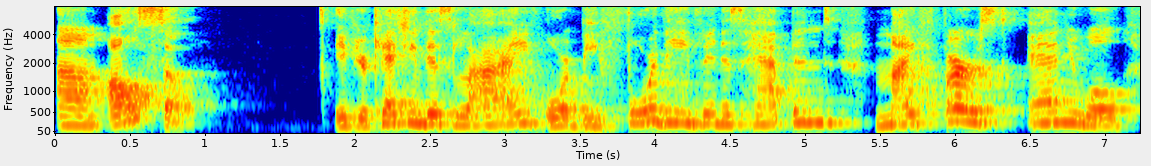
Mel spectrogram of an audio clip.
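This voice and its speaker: Audible room echo colors a woman's fairly high-pitched voice. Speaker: wellness practitioner and podcaster. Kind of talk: podcast monologue. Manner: conversational, with fillers.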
